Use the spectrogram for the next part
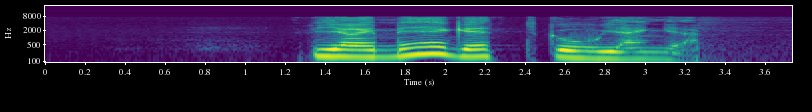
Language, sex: Norwegian, male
